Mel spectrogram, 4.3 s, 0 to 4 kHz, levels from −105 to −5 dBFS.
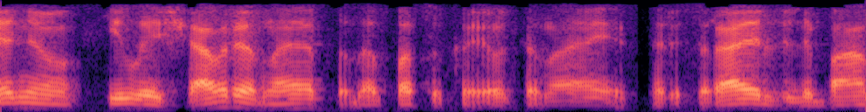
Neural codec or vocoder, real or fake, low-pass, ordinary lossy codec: none; real; 3.6 kHz; MP3, 24 kbps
